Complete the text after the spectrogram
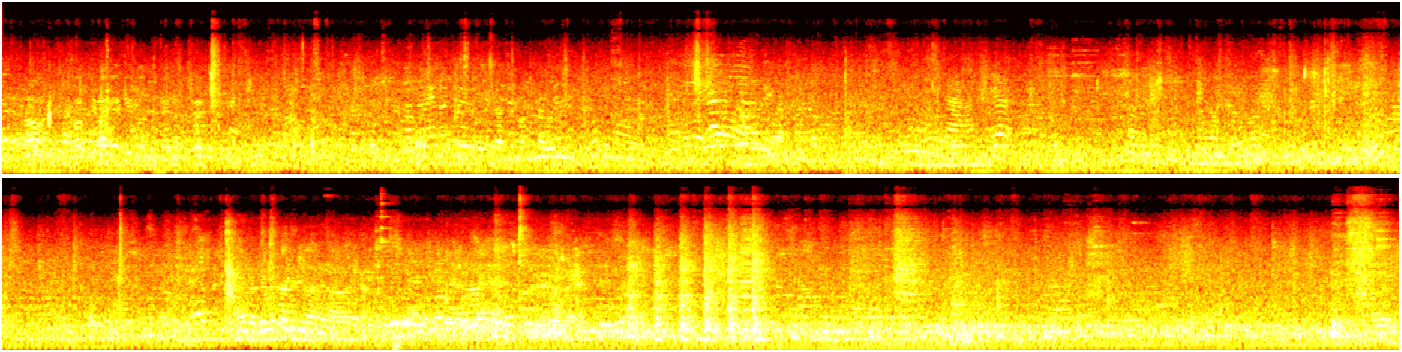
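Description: Men and women chatter and murmur nearby outdoors.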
